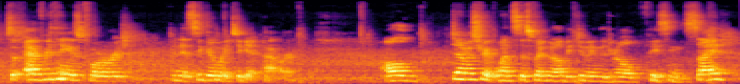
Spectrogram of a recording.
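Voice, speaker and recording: A woman's voice: mid-range voice, fairly quick, mellow. A woman karate instructor explaining techniques in a casual, easygoing, informal way. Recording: roomy echo, distant mic, faint noise.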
